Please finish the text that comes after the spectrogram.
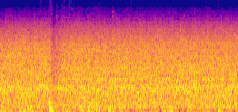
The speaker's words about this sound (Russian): Встал, встал Джики, аплодирует, вы, наверное, слышите это прекрасно. Аплодируют трибуны.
